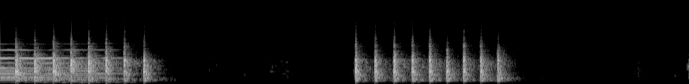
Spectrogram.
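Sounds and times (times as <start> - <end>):
knocking on a door: 0.1 - 1.7, 3.5 - 5.2.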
